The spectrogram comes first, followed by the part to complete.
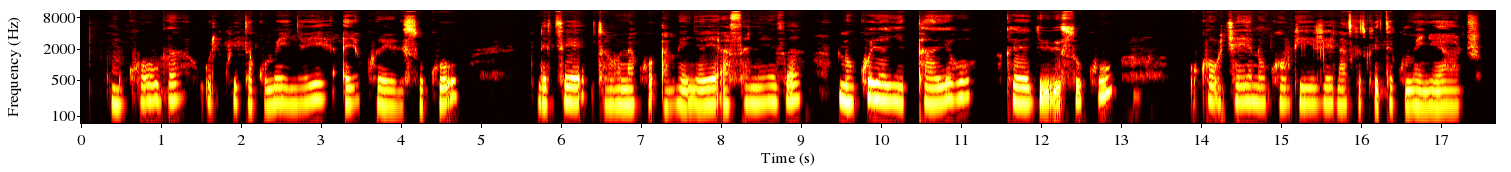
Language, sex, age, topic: Kinyarwanda, female, 18-24, health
